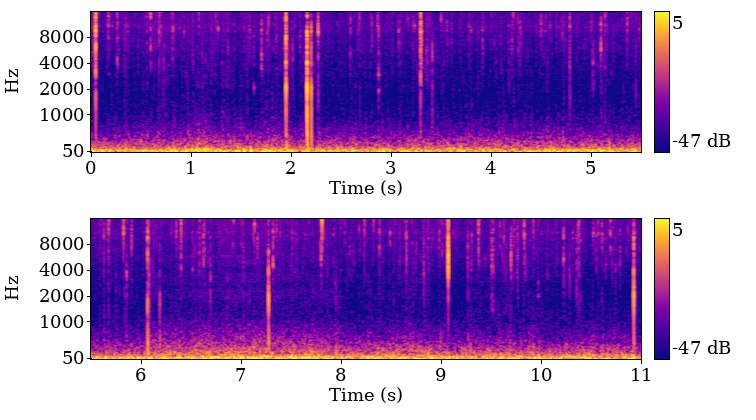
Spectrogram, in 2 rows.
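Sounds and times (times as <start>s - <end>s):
sharp pops of fire: 0.0s - 11.0s
wood fire crackling: 0.0s - 11.0s.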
